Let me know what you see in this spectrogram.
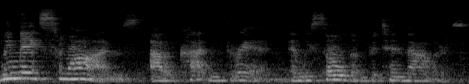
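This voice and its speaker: Over noticeable background noise, a woman speaks very slowly in a warm tone with lively intonation. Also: medium pitch for a woman. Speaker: motivational keynote speaker. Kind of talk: keynote storytelling to an audience. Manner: warm, conversational storytelling.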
